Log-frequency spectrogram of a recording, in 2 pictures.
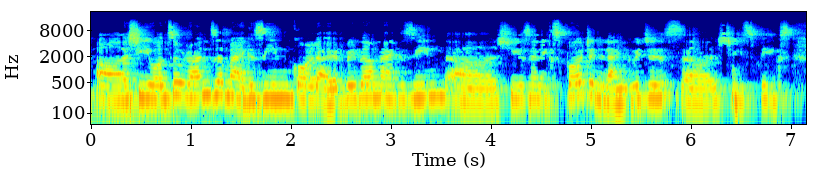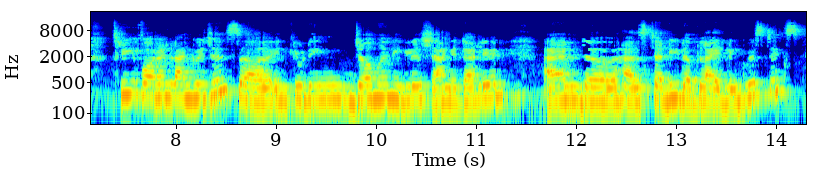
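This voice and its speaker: Woman interview host, mellow tone, formal and encouraging, roomy echo. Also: medium pitch, fairly even intonation, unhurried. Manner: frequent affirming backchannels, formal polite address. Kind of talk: hosted interview. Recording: echoey room with faint noise.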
